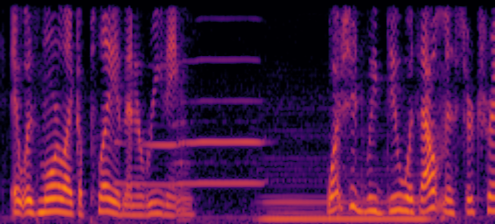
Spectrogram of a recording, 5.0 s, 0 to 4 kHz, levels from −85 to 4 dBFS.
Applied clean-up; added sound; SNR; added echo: none; Wind instrument, woodwind instrument + Bowed string instrument; 10 dB; none.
